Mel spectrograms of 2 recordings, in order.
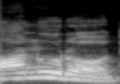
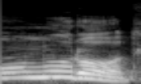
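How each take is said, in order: First: অনুরোধ with open "aw" first vowel; spelling pronunciation. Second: অনুরোধ with rounded o first, onurodh. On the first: Teacher shows the written form of অনুরোধ, open অ first. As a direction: read অনুরোধ as written, awnurodh. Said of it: "এখানে আছে". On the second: Teacher shows how we read অনুরোধ, first vowel as o. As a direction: start অনুরোধ on a closed o. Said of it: "অকে ও পড়ছি". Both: Shown as a demonstration.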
